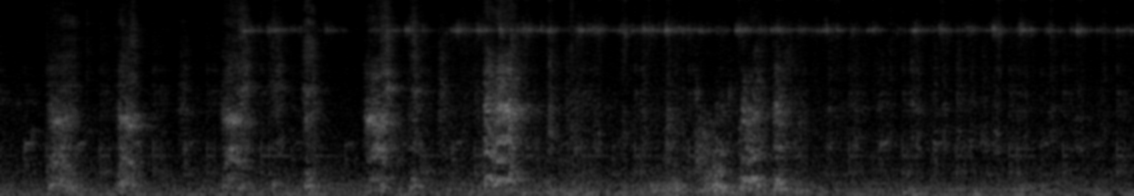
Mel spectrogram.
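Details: A Pomeranian puppy gives short, sharp, high-pitched barks in quick irregular bursts while running around in play.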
